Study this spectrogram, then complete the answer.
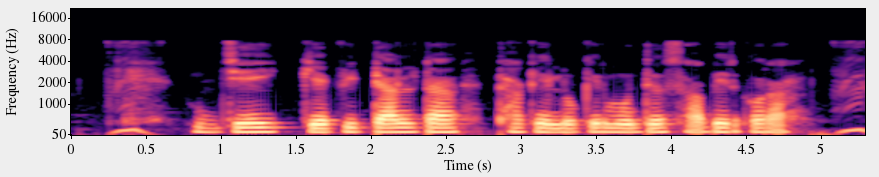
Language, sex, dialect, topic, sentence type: Bengali, male, Western, banking, statement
